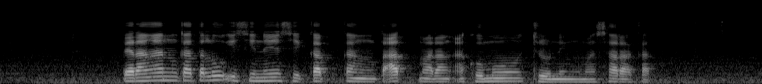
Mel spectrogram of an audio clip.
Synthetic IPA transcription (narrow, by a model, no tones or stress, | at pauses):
peɾaŋankat̪əluisinesikap̚kaŋt̪a̰ʔat̪̚maɾaŋʔa̰ɡ̥o̤mɔd̥ʒ̥o̤nɪŋmaʃaɾakat̪̚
